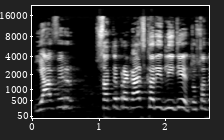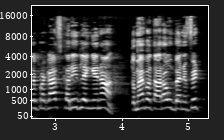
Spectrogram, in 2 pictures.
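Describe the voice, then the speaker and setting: A man's voice: very high-pitched, fairly even intonation, fairly quick, sharp tone. A man teaching a physics class to students in a chatty, repetitive way, often asking "theek na" and scolding or teasing the class. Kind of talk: classroom lecture.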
